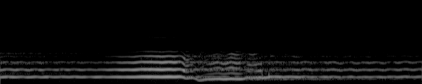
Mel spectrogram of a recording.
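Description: A voice humming one long, steady held note. About two seconds in it dips in pitch and slides back up, then holds the note again.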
